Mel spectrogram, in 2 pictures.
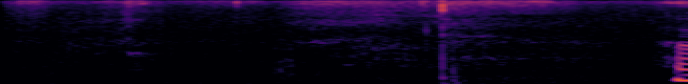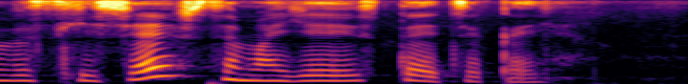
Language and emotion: Russian, positive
